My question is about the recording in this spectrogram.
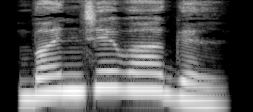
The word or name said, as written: ಬಂಜೆವಾಗಲ್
